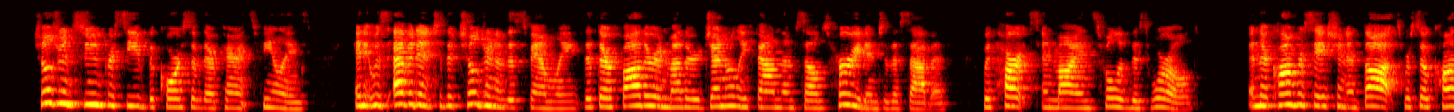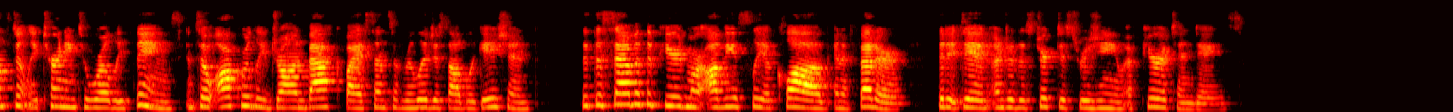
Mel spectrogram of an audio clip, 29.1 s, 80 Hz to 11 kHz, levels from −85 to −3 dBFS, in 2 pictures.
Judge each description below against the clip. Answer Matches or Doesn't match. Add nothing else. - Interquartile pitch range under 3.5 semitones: Doesn't match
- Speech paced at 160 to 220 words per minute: Matches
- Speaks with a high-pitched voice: Matches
